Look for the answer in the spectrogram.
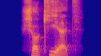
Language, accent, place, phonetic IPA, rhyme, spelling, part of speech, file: German, Germany, Berlin, [ʃɔˈkiːɐ̯t], -iːɐ̯t, schockiert, verb, De-schockiert.ogg
- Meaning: 1. past participle of schockieren 2. inflection of schockieren: third-person singular present 3. inflection of schockieren: second-person plural present 4. inflection of schockieren: plural imperative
